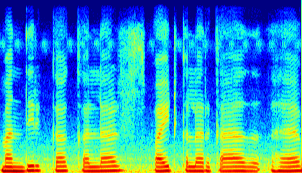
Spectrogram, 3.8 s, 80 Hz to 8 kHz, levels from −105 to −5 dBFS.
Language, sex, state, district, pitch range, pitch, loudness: Hindi, female, Jharkhand, Deoghar, 190-200 Hz, 195 Hz, -16 LUFS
